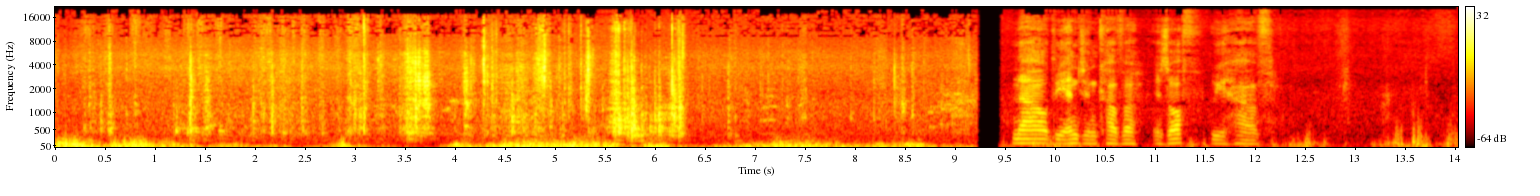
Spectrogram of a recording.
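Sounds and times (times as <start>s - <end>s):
wind rumble on microphone: 0.0s - 3.2s, 3.9s - 9.2s, 12.2s - 14.0s.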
